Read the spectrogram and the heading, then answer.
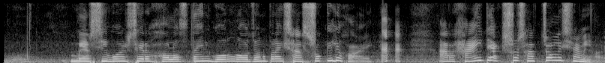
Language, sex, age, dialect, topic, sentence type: Bengali, male, 18-24, Western, agriculture, statement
